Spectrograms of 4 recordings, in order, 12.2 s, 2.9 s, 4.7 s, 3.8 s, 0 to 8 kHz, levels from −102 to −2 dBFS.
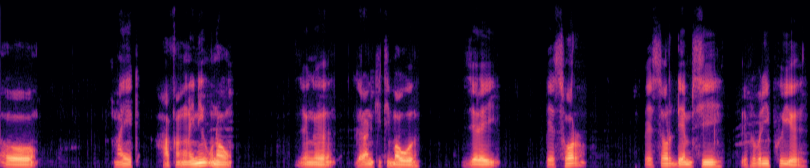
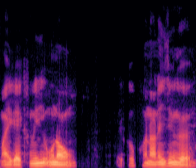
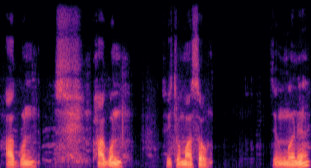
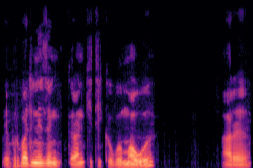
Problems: low volume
